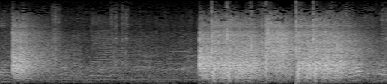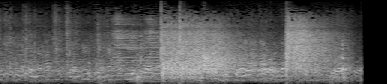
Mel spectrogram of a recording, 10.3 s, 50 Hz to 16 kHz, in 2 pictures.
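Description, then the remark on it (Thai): Rapid gunfire cracks out in a long, loud volley of some 20 to 30 sharp shots, some bunched in quick bursts, over a noisy background with indistinct voices, during a police incident involving a police inspector that ended around noon. “นี่ฮะเสียงปืนดังสนั่นหวั่นไหวเลยครับเป็น 20-30 นัดเลยนะครับ”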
